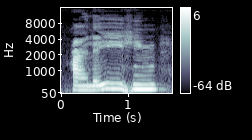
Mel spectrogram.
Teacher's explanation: علیہم, علیہم, ہی باریک ہے, اسے موٹا نہیں کرنا اور زیر کے ساتھ پڑھیں گے, ٹھیک ہے. علیہم, ہم پہ میم پہ جائیں گے اور ایک کاؤنٹ کے لیے آواز چلے گی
